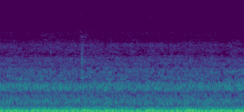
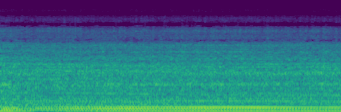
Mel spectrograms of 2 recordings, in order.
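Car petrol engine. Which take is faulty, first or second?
second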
